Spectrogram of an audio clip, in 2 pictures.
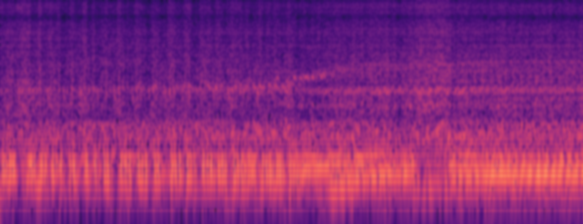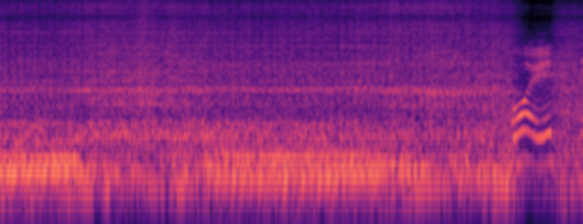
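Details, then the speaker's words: Case IH engine given throttle: loud, uneven note that stumbles and wavers instead of picking up; rough running engine that won't rev, cause not confirmed. "tu essaies de lui donner un coup d'accélérateur et il ne tirera pas, donne-lui un peu d' accélérateur,"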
